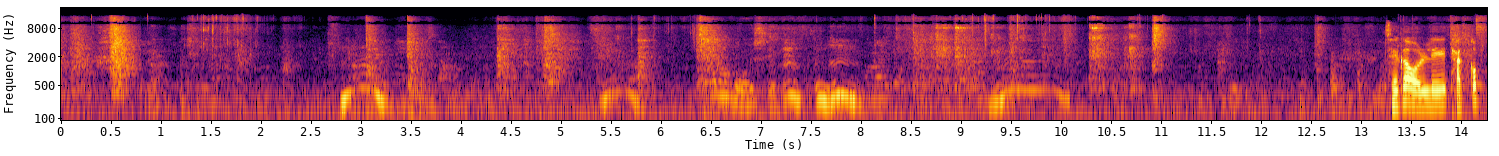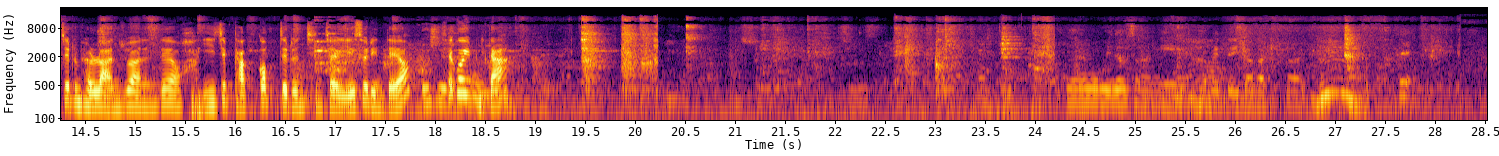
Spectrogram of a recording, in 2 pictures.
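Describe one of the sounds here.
A young woman hums with pleasure while chewing.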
